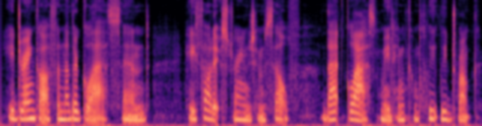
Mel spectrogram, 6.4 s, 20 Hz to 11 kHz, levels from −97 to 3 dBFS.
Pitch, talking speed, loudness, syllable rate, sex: 205 Hz, 140 wpm, -19 LUFS, 4.3 syllables/s, female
